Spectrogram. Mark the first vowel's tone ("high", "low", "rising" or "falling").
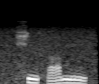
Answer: falling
